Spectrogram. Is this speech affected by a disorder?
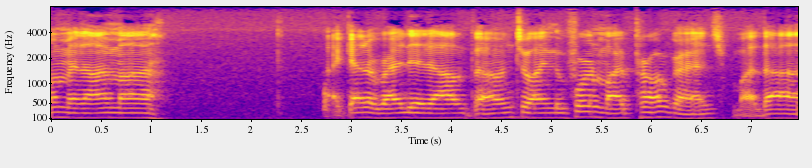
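Yes: Friedreich's ataxia.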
